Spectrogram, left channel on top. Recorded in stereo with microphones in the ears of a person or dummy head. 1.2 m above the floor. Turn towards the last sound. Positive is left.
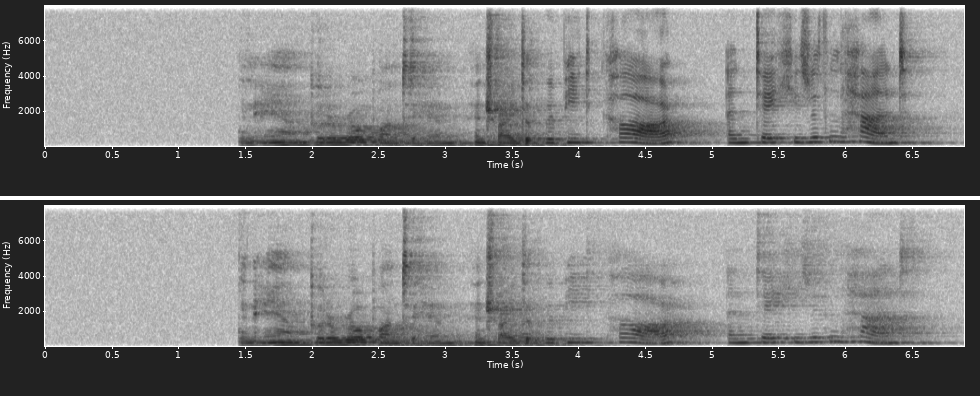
turn(degrees=50)  # may be behind; listen again after turning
